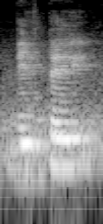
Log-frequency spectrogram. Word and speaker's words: Dilthey: Dilthey, para ustedes, por favor, tomen el apunte, se escribe D-I-L-T-H-E-Y, Dilthey.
